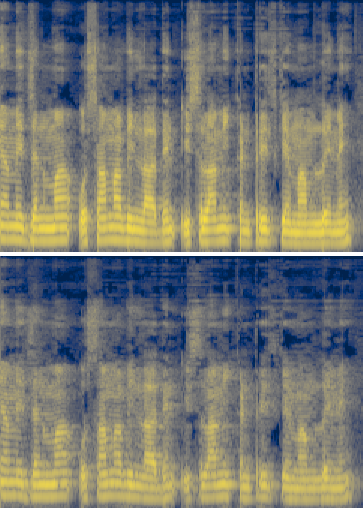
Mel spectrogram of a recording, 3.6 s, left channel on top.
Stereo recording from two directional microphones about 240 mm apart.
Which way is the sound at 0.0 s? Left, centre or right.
Left.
